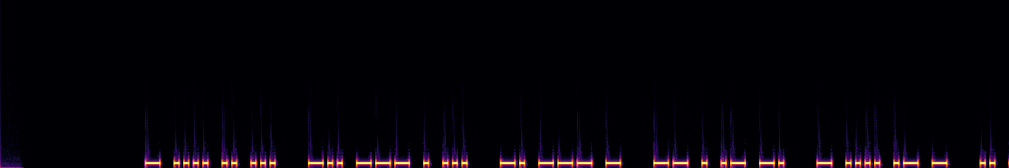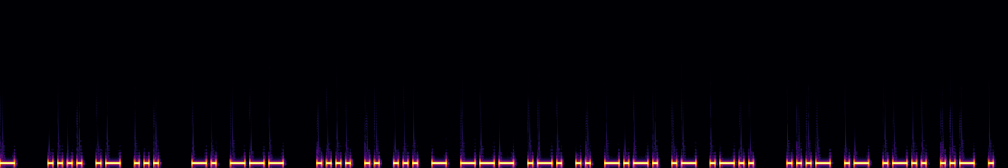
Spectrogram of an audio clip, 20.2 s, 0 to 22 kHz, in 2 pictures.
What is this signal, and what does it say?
Morse code, heard as a keyed tone, about 25 wpm, 700 Hz. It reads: THIS DOES NOT MEAN THAT IT HAS NO HISTORICAL VALUE
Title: Sentences from Top 1000 Words - Review Part 4 - 25wpm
